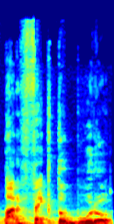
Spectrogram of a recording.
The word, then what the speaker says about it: Perfect Blue: Lançado em 1997, Perfect Blue do original Perfecto Buro. Sim, essa é a pronúncia.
